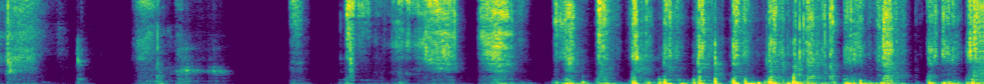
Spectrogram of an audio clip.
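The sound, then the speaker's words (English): Paper tearing and rustling as a golden envelope is opened, with several short bursts at first, then a denser run of crisp, scratchy tearing. “I'm just going to open the golden envelope”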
